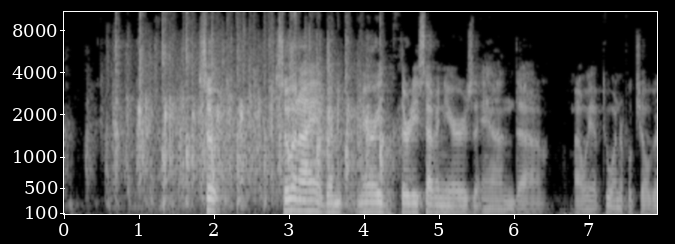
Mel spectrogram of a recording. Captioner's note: applause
